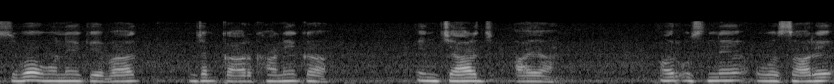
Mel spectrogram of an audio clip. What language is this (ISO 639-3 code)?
urd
